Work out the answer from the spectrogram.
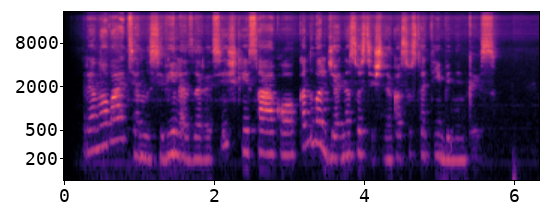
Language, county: Lithuanian, Vilnius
